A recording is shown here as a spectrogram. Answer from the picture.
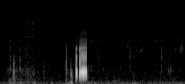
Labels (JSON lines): {"label": "biophony, knock croak", "recorder": "SoundTrap 300"}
